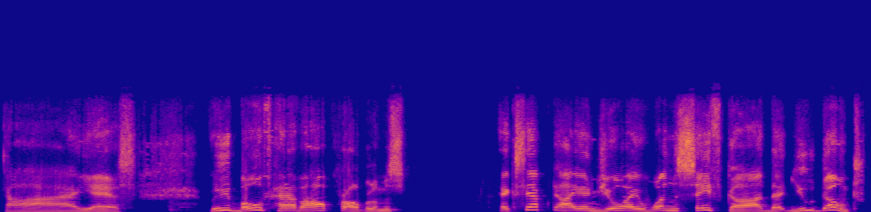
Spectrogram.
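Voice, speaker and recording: A man's voice: sits high, lively intonation, takes it slowly, darkish tone, no room sound, clean studio sound, heavily acted. A man acting and announcing in the manner of an old-time radio drama.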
